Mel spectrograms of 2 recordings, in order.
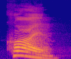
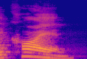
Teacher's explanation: ओ पे एक साउंड शुरू हो जाता है और आई की तरफ ये मूव हो जाता है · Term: diphthong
